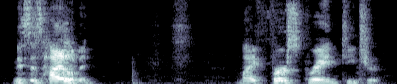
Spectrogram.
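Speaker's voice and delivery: really bad, high-pitched put-on German dialect. Speaking to your class, you name your first grade teacher in a really bad German accent. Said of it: "said that with a really bad German dialect".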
